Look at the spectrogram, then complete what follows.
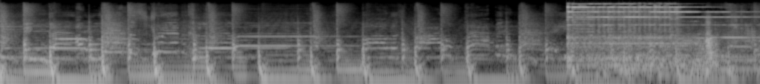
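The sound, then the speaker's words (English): A telephone in a peep show booth rings in a rapid, repeating pattern of clanging pulses, then breaks into a louder, continuous bright trill for the last couple of seconds. It's clear, with no one talking. The phone has been wiped down. “That phone has been wiped down.”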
